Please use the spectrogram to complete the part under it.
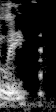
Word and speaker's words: Wais: So first of all, pronounce your last name for me. Is it Wais? Am I saying it right? – Yes, it's Wais. Yes, it's okay. Vicki Wais.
